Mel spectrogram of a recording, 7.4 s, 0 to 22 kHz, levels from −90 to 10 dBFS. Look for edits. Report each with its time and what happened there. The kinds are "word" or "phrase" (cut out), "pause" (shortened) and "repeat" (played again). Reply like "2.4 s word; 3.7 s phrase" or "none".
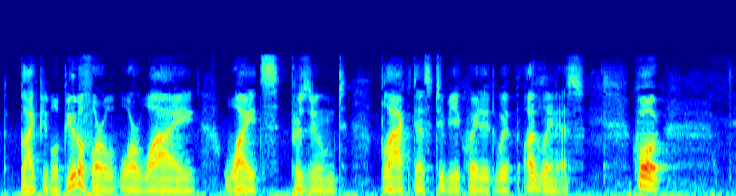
none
